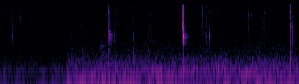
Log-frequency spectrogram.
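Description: Sharp plastic clicks from handling two small lip gloss tubes while the applicator cap is worked off one of them. There are two loud snaps about two and three and a half seconds in and a smaller one near the end.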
